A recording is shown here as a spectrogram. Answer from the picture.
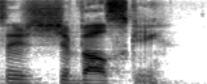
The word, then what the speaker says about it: Przewalski: So, typical correct pronouncing is Przewalski. – Oh, Przewalski. I've never heard anyone say it that way. – Yeah. It's Russian, so it's weird.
